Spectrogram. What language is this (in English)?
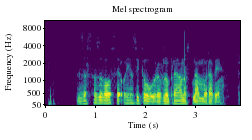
Czech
